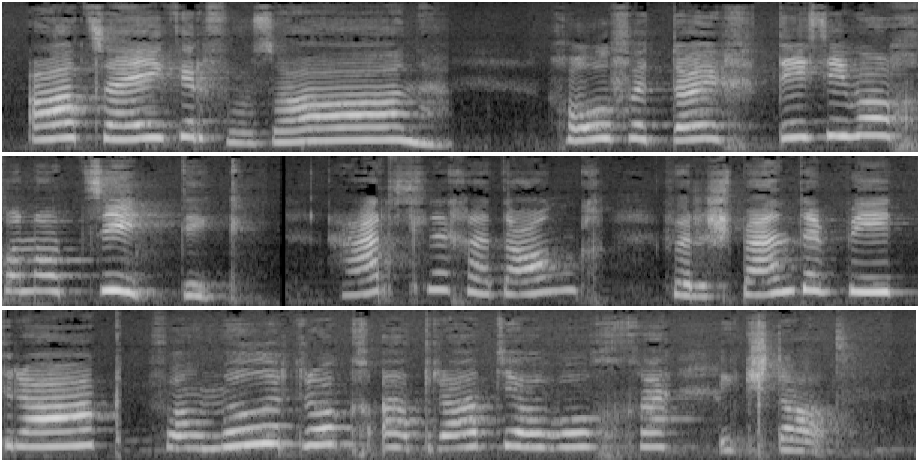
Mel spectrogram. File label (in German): Jingle - Druck; Müller Druck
